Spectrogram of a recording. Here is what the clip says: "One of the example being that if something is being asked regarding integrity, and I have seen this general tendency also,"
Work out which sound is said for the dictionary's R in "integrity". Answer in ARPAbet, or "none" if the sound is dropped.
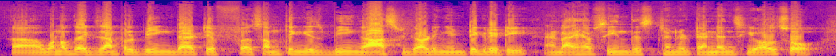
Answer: R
